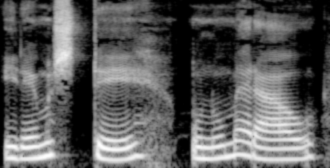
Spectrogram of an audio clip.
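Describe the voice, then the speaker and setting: A woman teacher, slowly correcting first-grade homework step by step, stressing each word. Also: on the low side, fairly even intonation, darkish tone, no echo, clean studio sound.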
